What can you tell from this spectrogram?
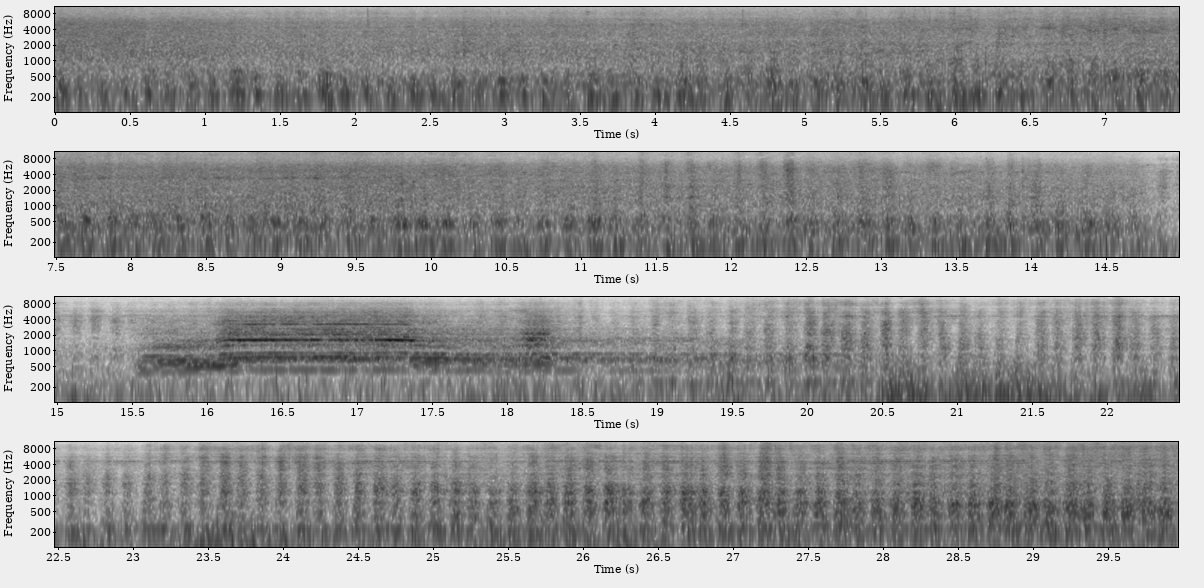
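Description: A steam locomotive working hard as it passes with its train of carriages, with exhaust and wheels clattering over the rails. About halfway through, the steam whistle sounds for about three seconds, several notes at once.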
